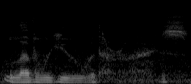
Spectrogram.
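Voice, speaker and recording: A weary older mentor, acted by a man speaks in a low, flat-contoured voice. He is tender but confronting, pausing often and letting phrases sink toward a hush, as in a film drama, with faint noise behind. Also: creaky. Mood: tender, aching. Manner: measured, pausing, drops to near whisper. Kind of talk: slow dramatic film monologue audition.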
